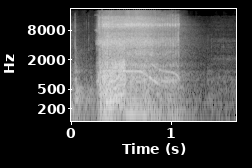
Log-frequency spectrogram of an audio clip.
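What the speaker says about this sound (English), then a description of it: "we can use a ratchet on the other side just to get it out" A ratchet spins out a control arm bolt on a 2009-2017 Audi Q5: one loud, steady burst of whirring mechanical noise lasting under a second, alone, cutting off abruptly into near silence.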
